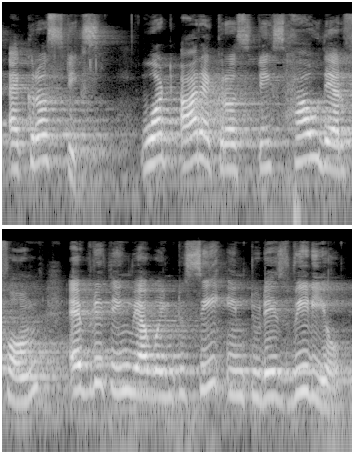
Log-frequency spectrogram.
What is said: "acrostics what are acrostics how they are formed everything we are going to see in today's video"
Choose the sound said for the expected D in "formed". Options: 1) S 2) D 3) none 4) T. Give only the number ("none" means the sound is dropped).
2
